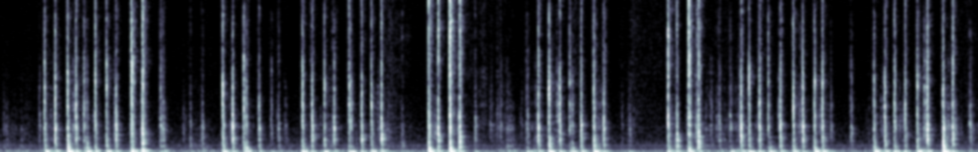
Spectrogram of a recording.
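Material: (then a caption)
Plastic. Fingertips with long nails type rapid key taps on a full-size white and light-blue plastic computer keyboard resting on black cloth. Bursts of sharp, bright clicks with short, dull thocks come in quick runs separated by brief pauses.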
